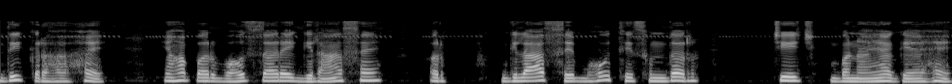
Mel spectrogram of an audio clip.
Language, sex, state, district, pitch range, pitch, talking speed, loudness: Hindi, male, Chhattisgarh, Balrampur, 145-175 Hz, 160 Hz, 120 wpm, -21 LUFS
